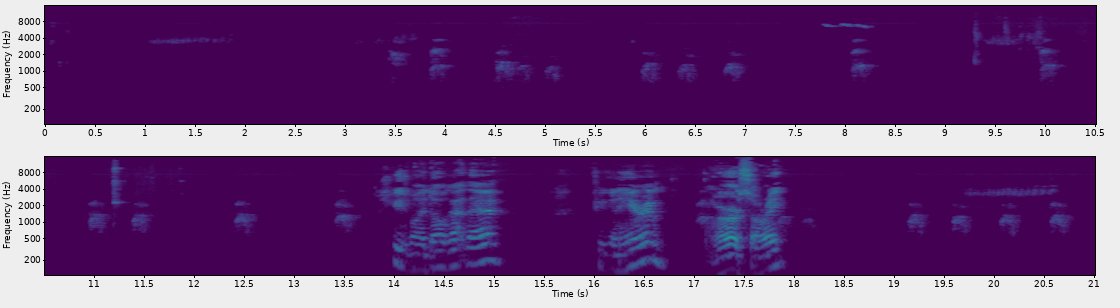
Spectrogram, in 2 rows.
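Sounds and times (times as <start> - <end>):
faint dog barking outside: 3.3 - 7.2, 8.0 - 8.9, 9.8 - 13.8, 17.0 - 18.4, 19.1 - 21.0.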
